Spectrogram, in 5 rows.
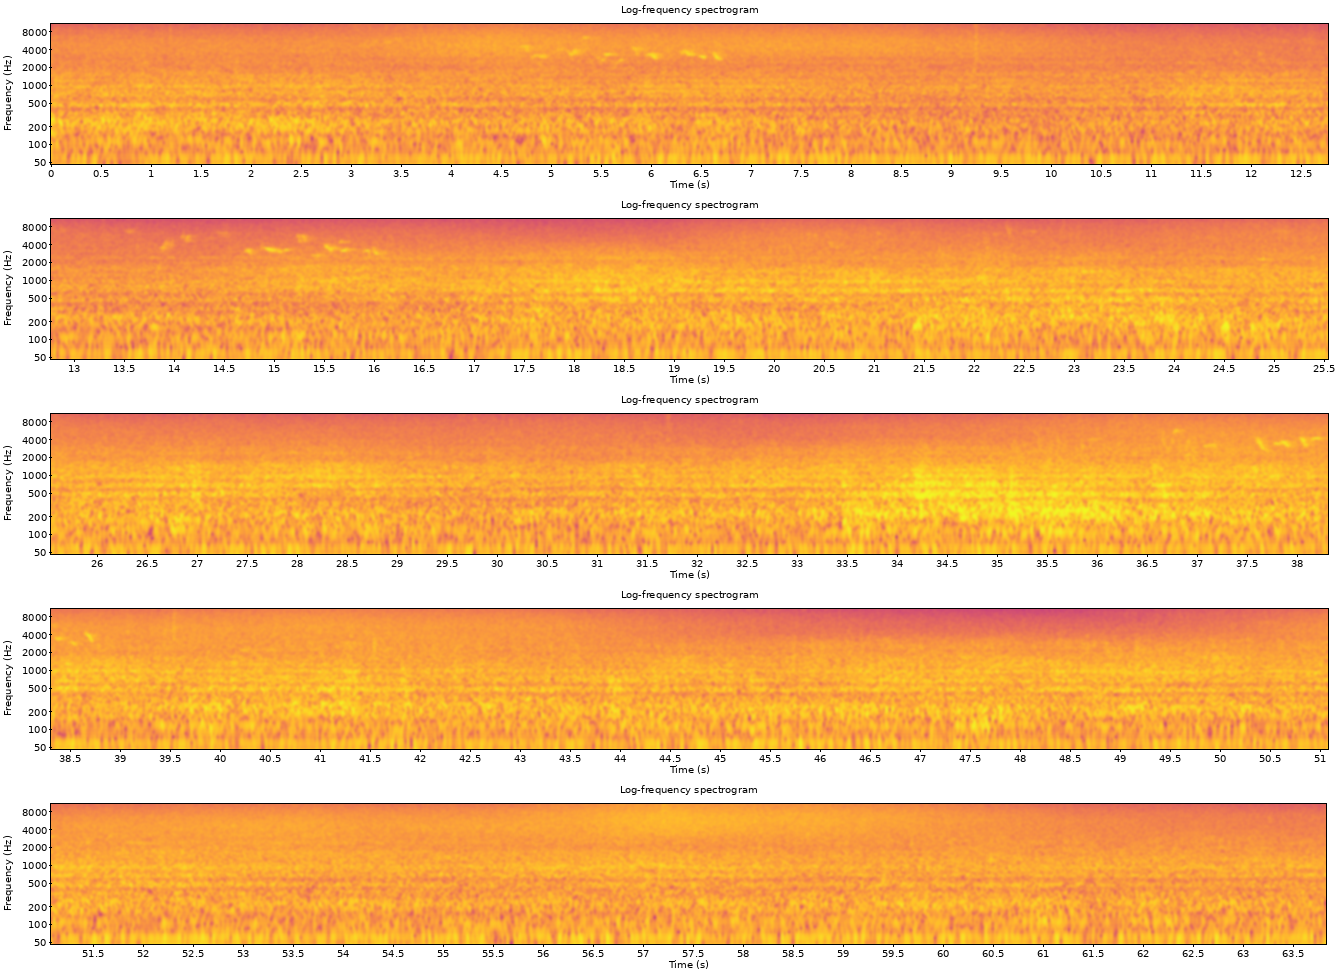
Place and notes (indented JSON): {
  "title": "Rte de Belval, Esch-sur-Alzette, Luxemburg - wind, machine sounds",
  "date": "2022-05-11 11:40:00",
  "description": "Esch-sur-Alzette, machine sounds from the nearby Acelor Mittal plant premises, fresh wind in trees\n(Sony PC D50, Primo EM172)",
  "latitude": "49.49",
  "longitude": "5.97",
  "altitude": "298",
  "timezone": "Europe/Luxembourg"
}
